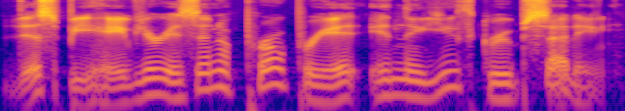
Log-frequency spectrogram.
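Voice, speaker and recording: A man reading scripted instructional narration in the manner of an old educational film, deliberate and didactic, in simple phrases. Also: medium pitch, sing-song, fairly bright tone, no room sound, studio quality.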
